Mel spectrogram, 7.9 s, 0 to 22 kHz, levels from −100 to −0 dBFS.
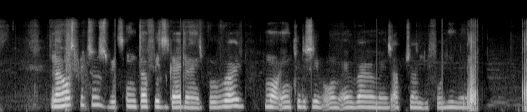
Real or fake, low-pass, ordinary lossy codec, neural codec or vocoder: fake; 10.8 kHz; Opus, 32 kbps; vocoder, 48 kHz, 128 mel bands, Vocos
